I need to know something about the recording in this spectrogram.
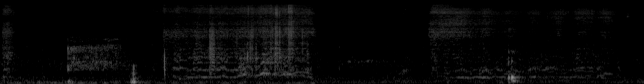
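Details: Pug making wheezy, snoring-like snorts: short raspy breaths in bursts, with a few sharp clicks and a longer rough exhale in the middle.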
